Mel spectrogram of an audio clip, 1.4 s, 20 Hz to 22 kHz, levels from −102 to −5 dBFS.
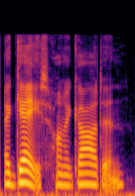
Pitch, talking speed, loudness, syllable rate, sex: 185 Hz, 220 wpm, -19 LUFS, 5.0 syllables/s, female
